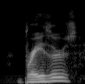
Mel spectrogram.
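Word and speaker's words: brazier: braziers? How do you say that? – Braziers. – Yeah. Braziers. So there's large copper braziers.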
